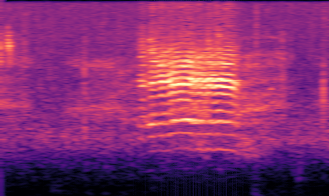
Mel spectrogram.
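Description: A Romanov sheep bleating once, a wavering call of just under a second that starts about a second in.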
